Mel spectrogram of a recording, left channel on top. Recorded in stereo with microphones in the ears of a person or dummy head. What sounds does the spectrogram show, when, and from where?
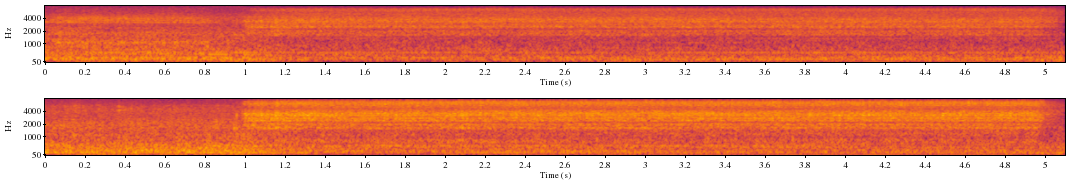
0.9 s a running tap: 40° right (ahead or behind), 3 m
